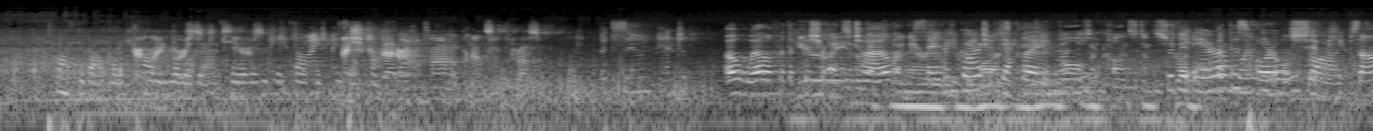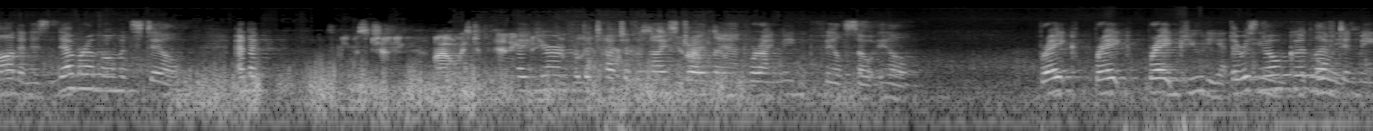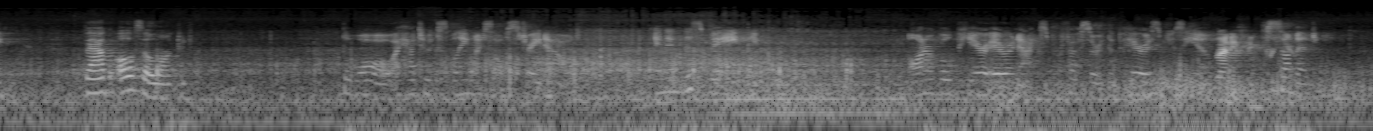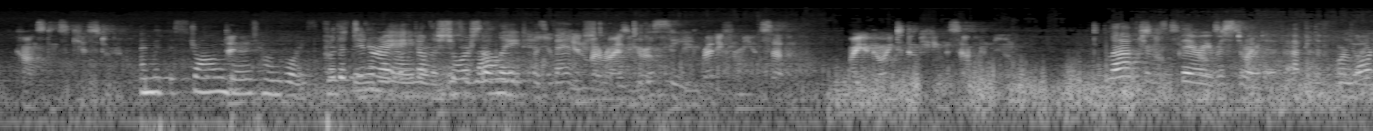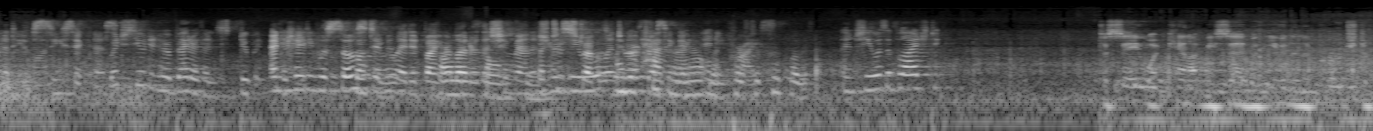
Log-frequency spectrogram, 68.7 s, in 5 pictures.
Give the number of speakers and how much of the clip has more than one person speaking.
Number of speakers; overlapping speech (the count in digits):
6, about 42%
